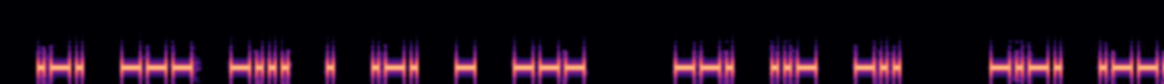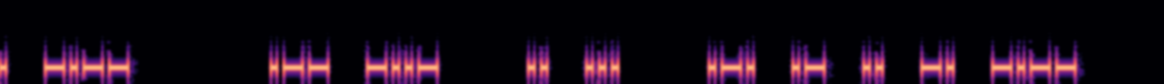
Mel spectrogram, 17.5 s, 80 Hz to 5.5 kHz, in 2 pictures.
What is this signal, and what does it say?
Morse code, heard as a keyed tone, about 25 wpm, spaced as for 18 wpm, 590 Hz. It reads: ROBERTO GUD CPY WX IS RAINY
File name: qso217 18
